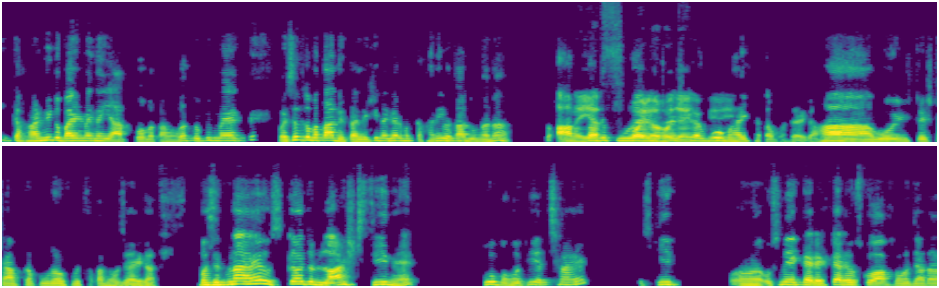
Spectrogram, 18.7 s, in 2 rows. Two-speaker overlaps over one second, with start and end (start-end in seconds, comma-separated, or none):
5.6-7.3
